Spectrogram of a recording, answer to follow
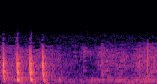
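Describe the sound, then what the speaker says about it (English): Four quick raps on a door sound close and crisp, followed by a fifth softer knock and then a quiet room tone. "Go ahead and knock."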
